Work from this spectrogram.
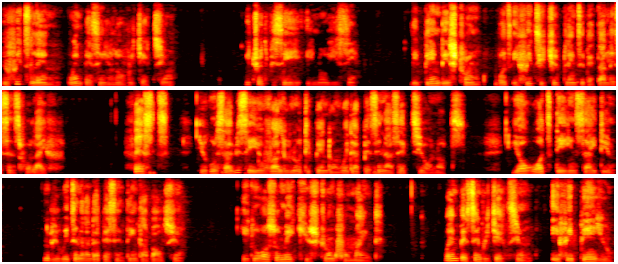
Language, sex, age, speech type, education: Nigerian Pidgin, female, 15-29, spontaneous, tertiary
